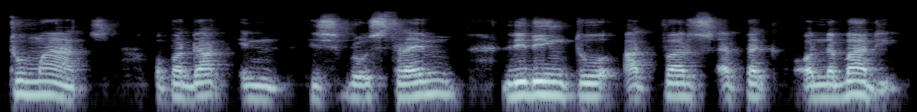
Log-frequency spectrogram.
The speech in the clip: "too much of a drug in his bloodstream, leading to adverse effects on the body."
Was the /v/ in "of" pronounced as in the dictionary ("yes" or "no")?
no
